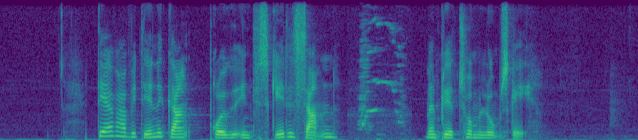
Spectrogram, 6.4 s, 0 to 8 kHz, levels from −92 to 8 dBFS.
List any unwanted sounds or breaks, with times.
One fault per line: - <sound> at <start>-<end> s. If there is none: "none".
- squeak at 3.6-4.1 s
